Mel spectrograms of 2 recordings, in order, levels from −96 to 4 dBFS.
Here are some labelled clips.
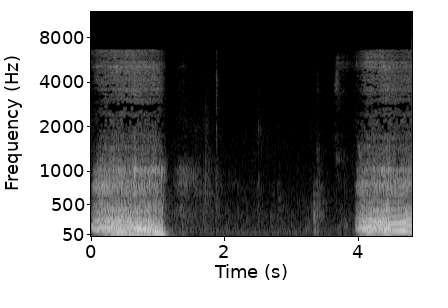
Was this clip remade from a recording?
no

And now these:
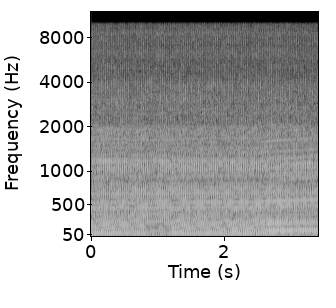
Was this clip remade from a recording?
no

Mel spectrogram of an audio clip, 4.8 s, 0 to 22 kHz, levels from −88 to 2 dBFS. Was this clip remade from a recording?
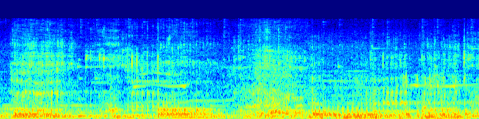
no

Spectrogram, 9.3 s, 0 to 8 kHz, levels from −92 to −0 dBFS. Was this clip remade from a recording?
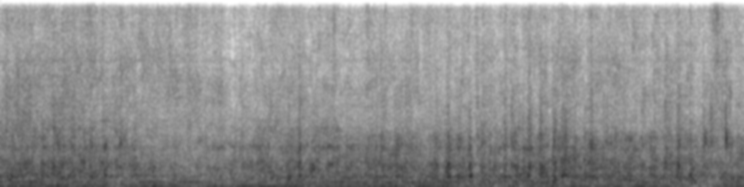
yes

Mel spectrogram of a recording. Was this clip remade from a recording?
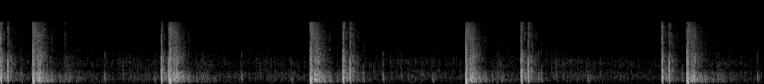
no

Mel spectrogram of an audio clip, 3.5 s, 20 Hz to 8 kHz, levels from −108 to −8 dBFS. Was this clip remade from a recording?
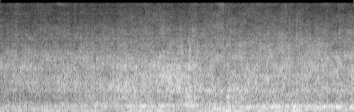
yes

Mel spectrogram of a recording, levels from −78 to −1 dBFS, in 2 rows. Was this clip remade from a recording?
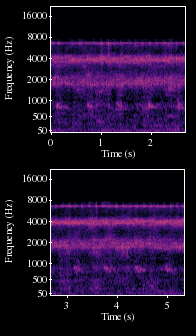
yes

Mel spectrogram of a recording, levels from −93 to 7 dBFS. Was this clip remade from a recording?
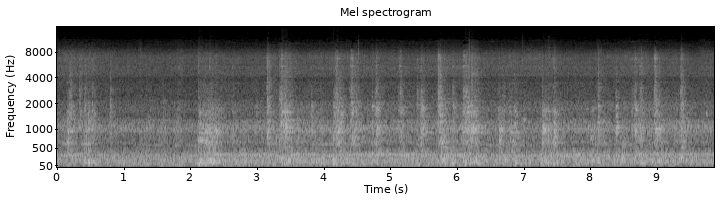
no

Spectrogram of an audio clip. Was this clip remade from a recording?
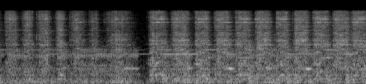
no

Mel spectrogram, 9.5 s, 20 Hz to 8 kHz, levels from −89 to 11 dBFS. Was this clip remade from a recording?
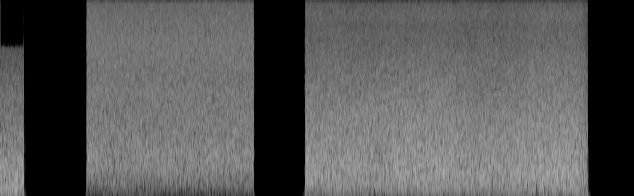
no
